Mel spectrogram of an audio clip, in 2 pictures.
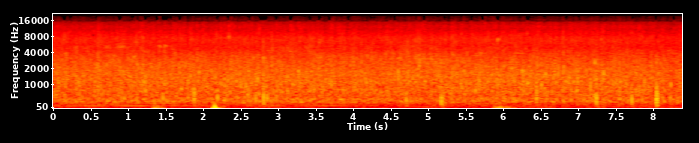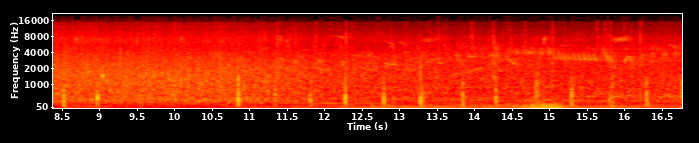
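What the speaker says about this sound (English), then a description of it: "It's a good thing we have this stream." A flowing stream in Kingdom Come: Deliverance runs as a faint, steady broadband wash of water, with soft scattered clicks and taps over it and no talk.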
